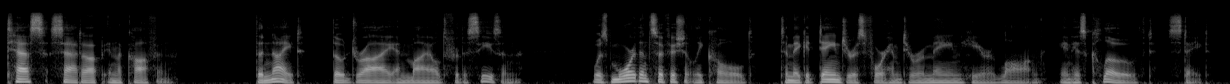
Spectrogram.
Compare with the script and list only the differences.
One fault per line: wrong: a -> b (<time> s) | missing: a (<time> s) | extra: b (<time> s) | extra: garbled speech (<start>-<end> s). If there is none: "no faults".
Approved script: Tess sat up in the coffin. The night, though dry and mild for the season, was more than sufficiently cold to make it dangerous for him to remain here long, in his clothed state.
no faults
